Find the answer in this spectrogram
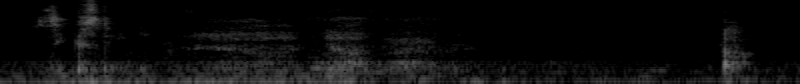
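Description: Near silence with a few faint, short whispered sounds from a girl's voice.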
